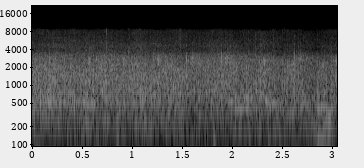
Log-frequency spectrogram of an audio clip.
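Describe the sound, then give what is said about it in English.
An audience, just seated, claps together in a sustained burst of dense, steady applause at an even loudness for a few seconds. “When you get seated, just clap your hands one more time.”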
